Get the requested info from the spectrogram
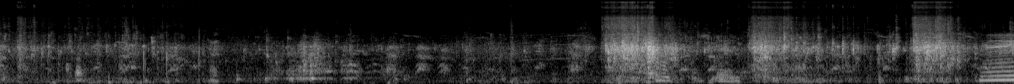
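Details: Native pig piglets being weaned from a pure native sow: loud, harsh broadband squeals burst out in the second half, several in quick succession, over a background of people talking and splashing water.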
